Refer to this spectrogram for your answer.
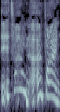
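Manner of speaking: very high, slow, drawn-out nervous laughing words. Narrating a story, reading Spinel's line to Steven, with a nervous chuckle. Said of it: "She chuckled nervously and said".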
